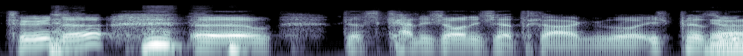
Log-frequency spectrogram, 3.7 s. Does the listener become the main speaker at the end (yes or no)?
yes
